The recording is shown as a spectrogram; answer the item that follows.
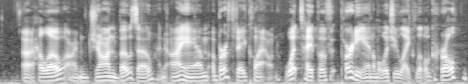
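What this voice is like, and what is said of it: Funny clown voice. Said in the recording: “the actual funny clown voice”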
